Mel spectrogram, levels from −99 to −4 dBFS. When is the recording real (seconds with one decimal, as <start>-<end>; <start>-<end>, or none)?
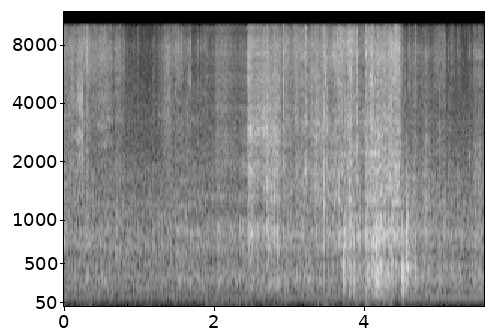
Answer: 0.0-1.9; 2.9-5.6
